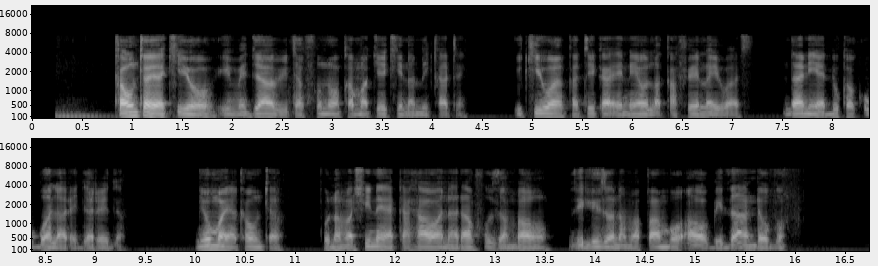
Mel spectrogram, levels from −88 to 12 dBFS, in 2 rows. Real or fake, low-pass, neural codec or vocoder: fake; 7.2 kHz; codec, 44.1 kHz, 3.4 kbps, Pupu-Codec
